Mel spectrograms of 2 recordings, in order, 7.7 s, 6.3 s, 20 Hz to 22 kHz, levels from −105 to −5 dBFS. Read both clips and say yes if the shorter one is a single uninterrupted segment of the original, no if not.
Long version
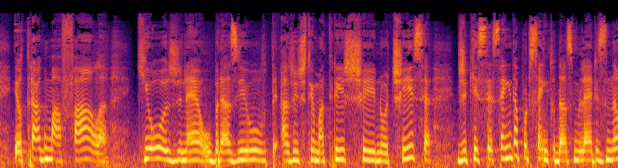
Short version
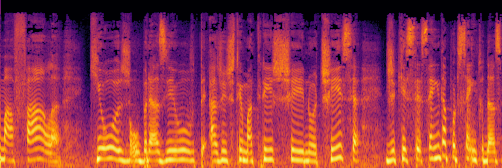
no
